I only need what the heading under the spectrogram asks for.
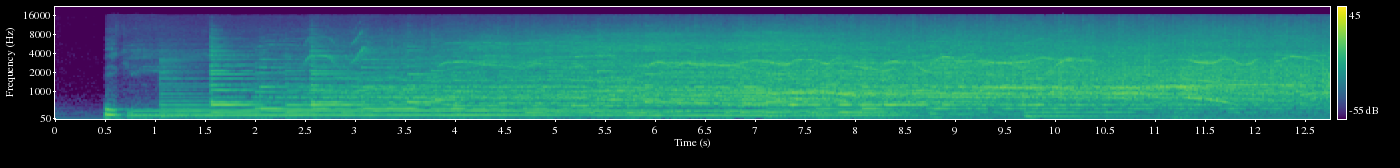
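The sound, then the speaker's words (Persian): Audience applause at a Persian-language live music night, starting abruptly and swelling into dense, steady clapping that carries on under lingering musical tones. “به افتخار این دوستان عزیز من این دست خیلی قشنگی”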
